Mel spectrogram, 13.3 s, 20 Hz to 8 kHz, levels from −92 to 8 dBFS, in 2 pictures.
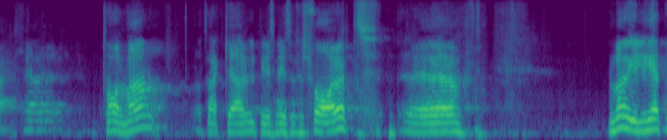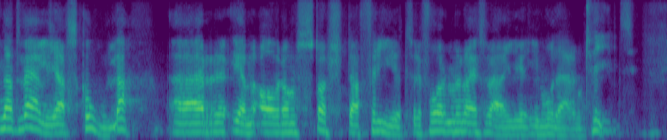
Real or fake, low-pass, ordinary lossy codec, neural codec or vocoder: fake; none; none; codec, 16 kHz, 2 kbps, FreqCodec, smaller model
